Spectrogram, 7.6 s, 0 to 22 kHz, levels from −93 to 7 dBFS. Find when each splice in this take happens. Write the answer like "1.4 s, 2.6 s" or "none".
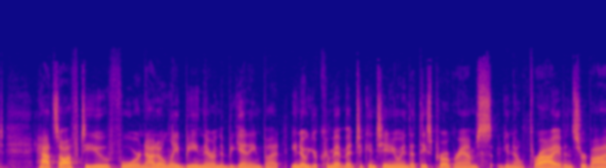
3.6 s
